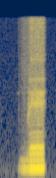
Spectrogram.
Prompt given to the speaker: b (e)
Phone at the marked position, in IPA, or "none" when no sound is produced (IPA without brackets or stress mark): e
